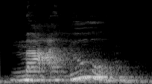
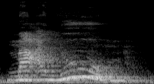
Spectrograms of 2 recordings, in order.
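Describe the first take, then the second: First: Ma'loom repeated with a choked ain; Ma'loom said again, throaty ain; Arabic pronunciation. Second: Ma'loom with a choked ain; Ma'loom said loud, throaty ain; Arabic pronunciation. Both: Shown as a demonstration. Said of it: "examples on the letter Ain".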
